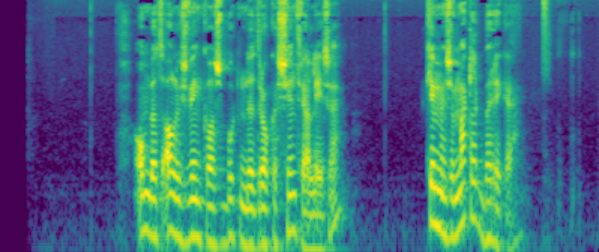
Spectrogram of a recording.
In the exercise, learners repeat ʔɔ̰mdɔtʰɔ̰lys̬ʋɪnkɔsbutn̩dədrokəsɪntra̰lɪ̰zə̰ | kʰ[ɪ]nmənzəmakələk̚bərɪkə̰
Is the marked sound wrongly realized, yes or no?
no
